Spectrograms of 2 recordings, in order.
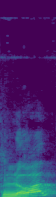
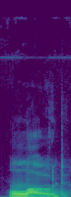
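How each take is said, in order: First: "load" said as lo-at, two vowels; Spanish-style reading of "load", o and a separate; wrong pronunciation. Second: Said in the usual way. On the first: Shown as a demonstration. Teacher warning learners off this reading, mispronounced. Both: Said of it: "no digáis más load".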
